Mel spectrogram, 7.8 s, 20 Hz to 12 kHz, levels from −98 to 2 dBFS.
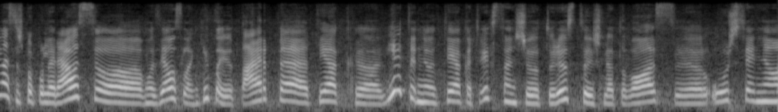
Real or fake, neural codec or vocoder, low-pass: fake; codec, 44.1 kHz, 7.8 kbps, DAC; 10.8 kHz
